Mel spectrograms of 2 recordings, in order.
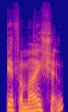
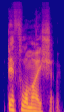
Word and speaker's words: defamation: now stopped doing, she would pronounce defamation as deflamation.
